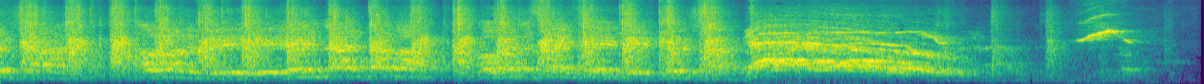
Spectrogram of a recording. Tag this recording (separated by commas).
Male singing, Choir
